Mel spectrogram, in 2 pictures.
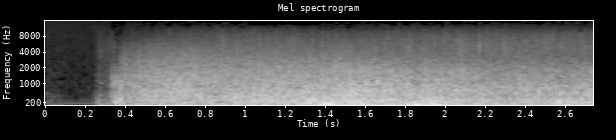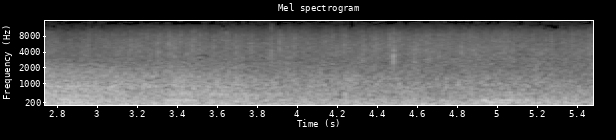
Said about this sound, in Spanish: Afuera continuaba lloviendo y los cinco hombres escucharon el caer de la lluvia sin volver a dirigirse la palabra sumidos cada uno de ellos en su propia fatiga y en sus propios pensamientos.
